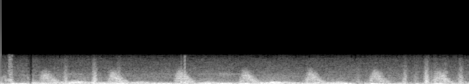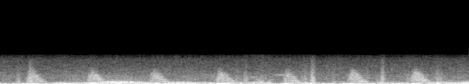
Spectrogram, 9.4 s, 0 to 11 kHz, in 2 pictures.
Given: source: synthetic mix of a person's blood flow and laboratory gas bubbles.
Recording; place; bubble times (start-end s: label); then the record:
Doppler ultrasound of blood flow; subclavian vein
0.00-0.17 s: bubbles
1.78-1.90 s: bubbles
4.36-4.48 s: bubbles
7.12-7.43 s: bubbles
From the record:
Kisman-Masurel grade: 121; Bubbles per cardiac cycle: 1 to 2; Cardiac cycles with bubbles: 10 to 50%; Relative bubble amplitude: barely perceptible (0.100 to 0.250); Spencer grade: 2 (many but less than half of the cardiac periods contain bubble signals, singularly or in groups); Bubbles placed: anywhere in the cardiac cycle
